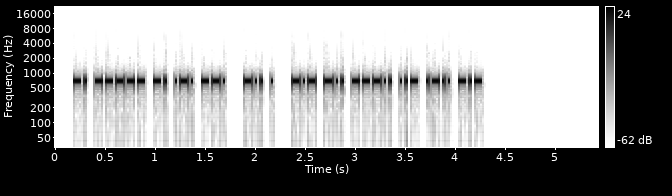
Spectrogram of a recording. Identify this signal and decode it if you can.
Morse code, heard as a keyed tone, about 46 wpm, 700 Hz. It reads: N0NRG DE KD8ULK
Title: USA Callsign DE Callsign 45wpm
